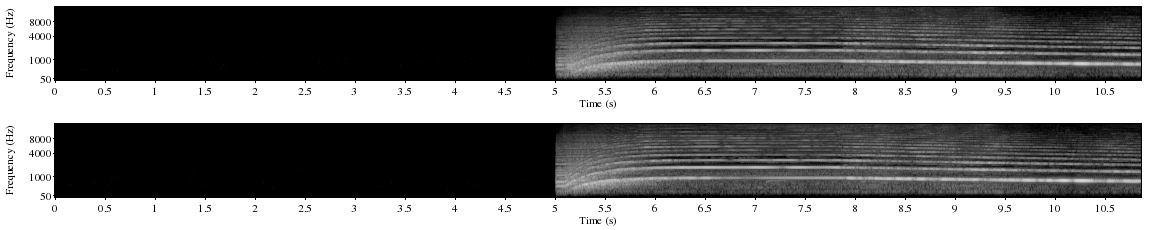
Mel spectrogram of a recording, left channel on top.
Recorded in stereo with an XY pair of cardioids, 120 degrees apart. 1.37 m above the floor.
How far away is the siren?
About 4.5 m.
